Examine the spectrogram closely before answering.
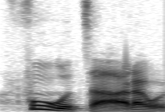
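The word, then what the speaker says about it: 复杂: 확실히 맞습니다 두 번째 후자 후자라고 읽습니다 복잡하다예요 하다가 들어가지만 행동이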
